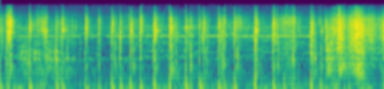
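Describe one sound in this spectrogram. Hooves clop on hard ground.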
